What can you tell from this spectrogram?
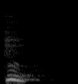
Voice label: Jump Female, Battle Barks; Envoy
